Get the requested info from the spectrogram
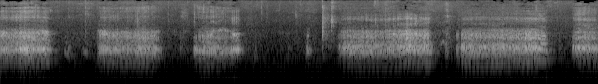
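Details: Three-week-old Miniature Bull Terrier puppies in their first play fights give rough, harsh, mid-pitched growling squeals under a second long. The bursts come roughly once a second with brief quiet gaps.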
